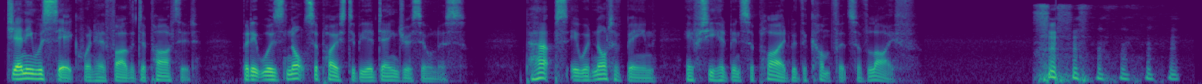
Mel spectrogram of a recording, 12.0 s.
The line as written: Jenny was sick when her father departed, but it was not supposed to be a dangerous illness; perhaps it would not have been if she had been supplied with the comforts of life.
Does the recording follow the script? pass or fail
pass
